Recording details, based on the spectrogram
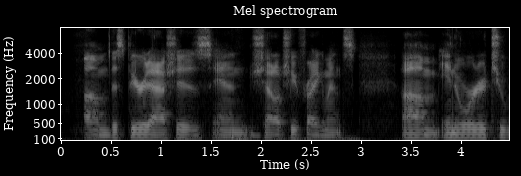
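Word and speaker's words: Scadutree: the shadow tree fragments which look like they're pronounced scadu tree um but it's actually just the same way that jail and and jail are kind of pronounced and stuff so it's Shadow tree fragments yes um but uh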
